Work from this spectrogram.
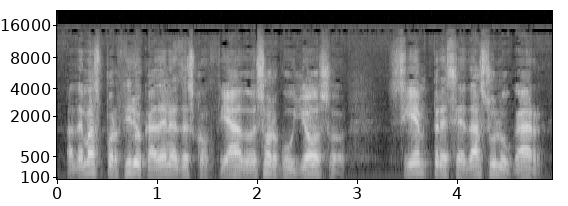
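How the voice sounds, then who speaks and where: A Mexican actor playing a commanding, suspicious lawyer with an authoritative, deliberate manner, in old radio drama style. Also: male voice, a little high, slightly rough. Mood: stern, reasoning. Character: stern male lawyer, commanding and suspicious interrogator.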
